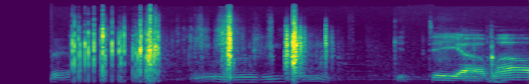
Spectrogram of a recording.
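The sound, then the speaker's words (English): Playing cards are shuffled in a quick run of sharp riffling clicks as a group of language learners plays a card game, followed by several people talking over the game. “And what you just heard is a group of language learners playing cards.”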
